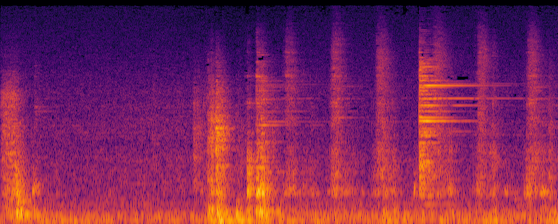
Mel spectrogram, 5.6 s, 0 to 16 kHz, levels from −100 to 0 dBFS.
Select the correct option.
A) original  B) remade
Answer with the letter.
A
